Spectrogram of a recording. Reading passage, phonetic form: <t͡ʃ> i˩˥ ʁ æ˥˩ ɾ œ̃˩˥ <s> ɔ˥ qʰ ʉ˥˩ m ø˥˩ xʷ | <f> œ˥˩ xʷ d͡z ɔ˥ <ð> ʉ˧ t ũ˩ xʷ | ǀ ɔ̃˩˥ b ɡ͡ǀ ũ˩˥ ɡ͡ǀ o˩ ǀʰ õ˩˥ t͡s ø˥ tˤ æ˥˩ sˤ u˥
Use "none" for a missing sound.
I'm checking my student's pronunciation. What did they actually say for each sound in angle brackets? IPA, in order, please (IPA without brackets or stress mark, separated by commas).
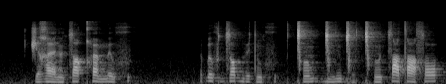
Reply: t͡ʃ, t͡s, ɓ, b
